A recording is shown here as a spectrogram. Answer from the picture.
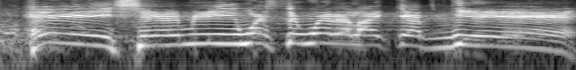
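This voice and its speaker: A high-pitched, put-on character voice goes at a fairly slow pace over clear background noise. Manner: over-the-top.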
